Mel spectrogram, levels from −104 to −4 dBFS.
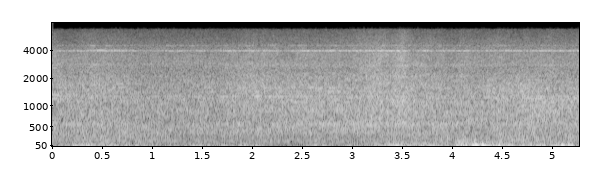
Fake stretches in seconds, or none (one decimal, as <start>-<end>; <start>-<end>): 1.7-5.3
